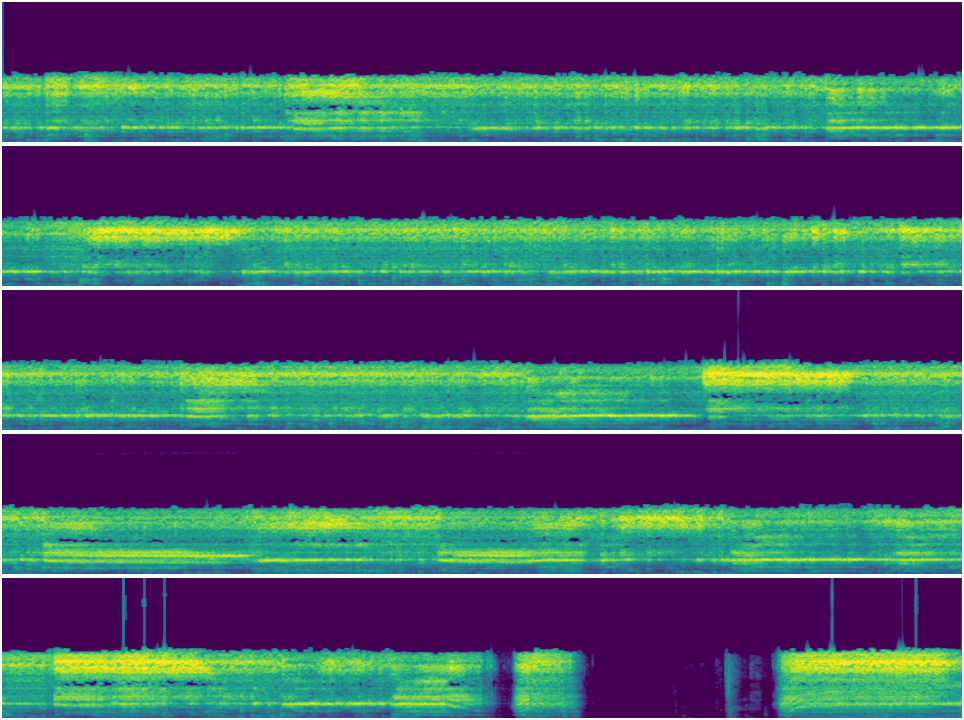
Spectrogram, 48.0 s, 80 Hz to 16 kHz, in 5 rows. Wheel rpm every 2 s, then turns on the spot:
230, 230, 230, 230, 230, 230, 230, 230, 230, 230, 230, 230, 230, 230, 220, 220, 230, 230, 230, 230, 230, 90, 10, 190.
none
